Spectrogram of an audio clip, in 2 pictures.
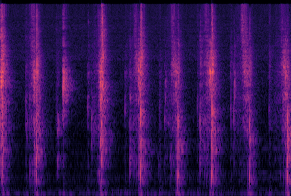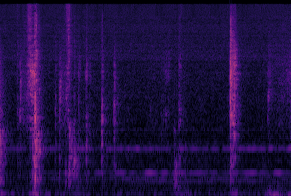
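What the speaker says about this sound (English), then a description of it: "I'm going to pull one more card." Tarot cards shuffled by hand in quick crisp riffles, a rapid run of close flutters that slows and thins toward the end as a card is drawn.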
